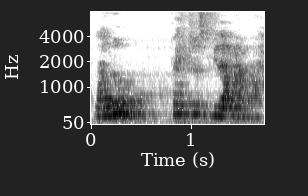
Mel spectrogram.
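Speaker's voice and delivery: ordinary talk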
